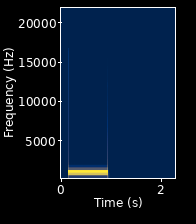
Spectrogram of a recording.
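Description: A single electronic beep: a steady 1 kHz sine test tone lasting just under a second, switched on and off abruptly with a click at each end.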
